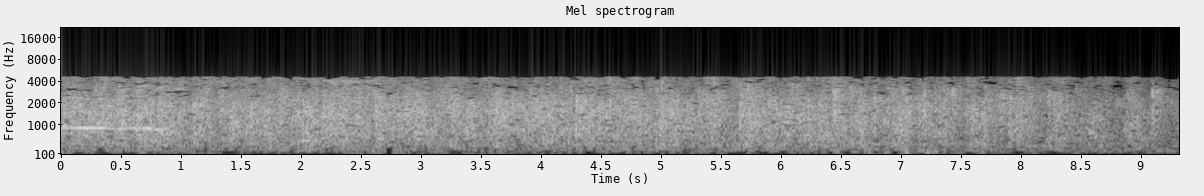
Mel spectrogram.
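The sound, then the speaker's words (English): Sustained applause from a crowd clapping for the teachers after a children's costumed performance, a dense steady patter of many hands clapping at once that stays loud throughout and tapers slightly toward the end. “Should we give a big clap to the teachers as well?”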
